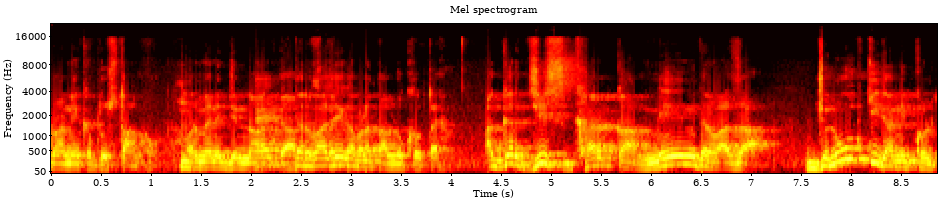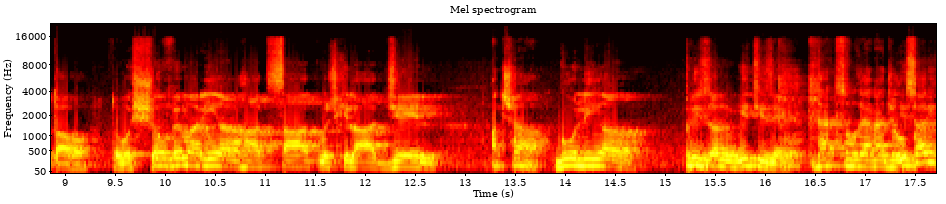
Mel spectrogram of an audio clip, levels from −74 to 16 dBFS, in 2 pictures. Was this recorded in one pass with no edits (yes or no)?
no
